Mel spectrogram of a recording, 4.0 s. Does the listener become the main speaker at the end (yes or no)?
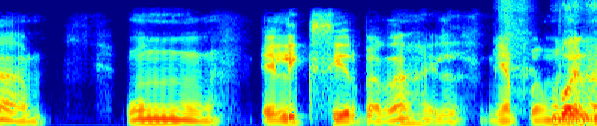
yes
